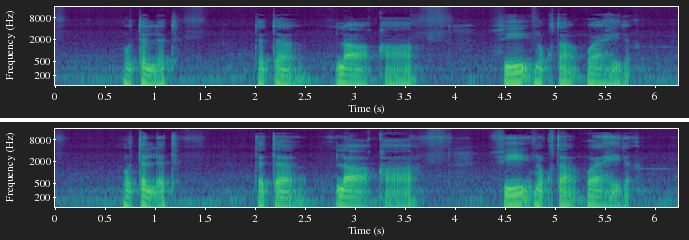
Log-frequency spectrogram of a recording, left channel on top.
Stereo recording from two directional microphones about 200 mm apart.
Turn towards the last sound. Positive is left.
turn(degrees=-15)  # may be behind; listen again after turning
